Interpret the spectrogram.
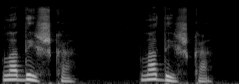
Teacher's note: in front of the voiceless consonant k sounds like its paired consonant sh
